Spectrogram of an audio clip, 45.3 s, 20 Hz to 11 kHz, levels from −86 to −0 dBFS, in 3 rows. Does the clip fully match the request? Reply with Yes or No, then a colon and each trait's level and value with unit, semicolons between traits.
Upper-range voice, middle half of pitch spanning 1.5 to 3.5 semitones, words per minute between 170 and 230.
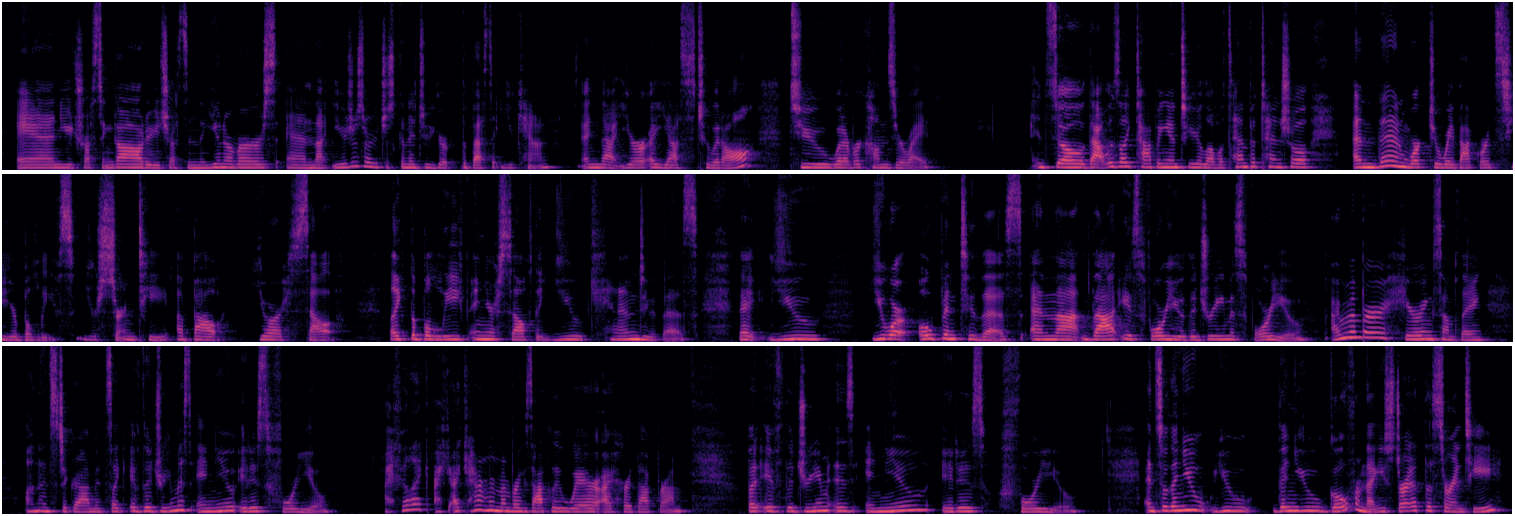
Yes: high, 225 Hz; average, 3.1 semitones; average, 195 wpm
